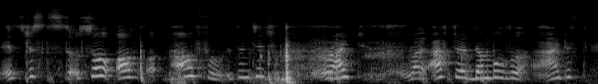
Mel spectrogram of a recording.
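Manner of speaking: halting through tears after a loss; tearful. A narrator's reading. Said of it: "She blew her nose and hiccuped".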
